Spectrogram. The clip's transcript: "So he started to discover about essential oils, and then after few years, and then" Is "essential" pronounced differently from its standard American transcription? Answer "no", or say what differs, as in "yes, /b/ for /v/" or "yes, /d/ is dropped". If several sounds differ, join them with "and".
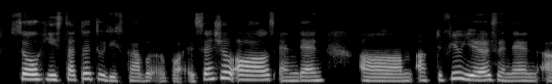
no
